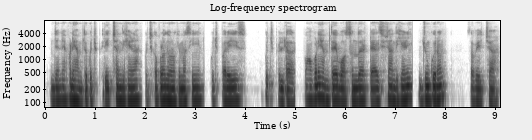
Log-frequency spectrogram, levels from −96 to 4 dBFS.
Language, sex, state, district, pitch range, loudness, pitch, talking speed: Hindi, male, Uttarakhand, Tehri Garhwal, 110-115 Hz, -18 LUFS, 110 Hz, 205 wpm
